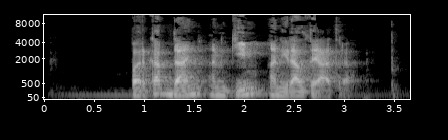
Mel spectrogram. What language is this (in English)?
Catalan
